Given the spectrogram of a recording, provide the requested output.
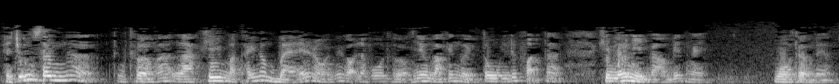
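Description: A man, a Buddhist monk, giving an animated dharma talk in a temple hall, often turning to the audience with questions. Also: mid-range voice, fast talker, highs cut off, a crowd in the background.

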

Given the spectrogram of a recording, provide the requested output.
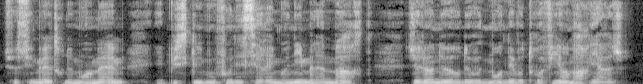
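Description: A man's voice: medium pitch, normal speed, warm tone, lightly acted. A man voicing an impetuous, sulky young nobleman who exclaims petulantly, read in an audiobook. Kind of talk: audiobook character reading.

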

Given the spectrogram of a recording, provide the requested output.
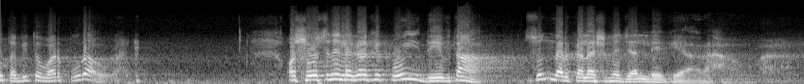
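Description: Dramatic preacher in an echoey hall. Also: male voice, medium pitch. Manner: dramatic, rising and falling delivery. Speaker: swami, spiritual preacher. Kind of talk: devotional sermon storytelling. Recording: echoey hall, faint background noise.

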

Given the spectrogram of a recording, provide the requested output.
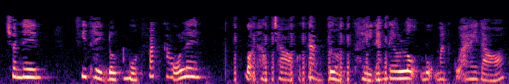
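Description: A woman narrating an audiobook in an expressive storytelling style. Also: fairly high pitch, moderate pace. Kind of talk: scripted narration. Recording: dull lo-fi audio with faint noise.

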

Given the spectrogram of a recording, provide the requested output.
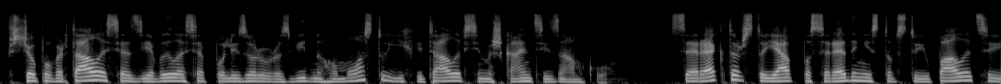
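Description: A man with a fairly high voice narrates a storybook in a lively, expressive way. The sound is close and dry, with no room around it. He carries the tale along warmly paced and clear. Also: no room sound. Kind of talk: audiobook narration.

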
